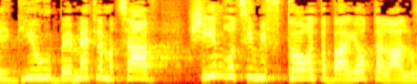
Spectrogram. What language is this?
Hebrew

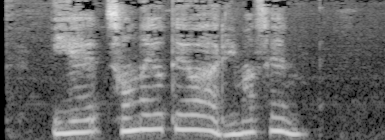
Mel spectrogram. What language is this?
Japanese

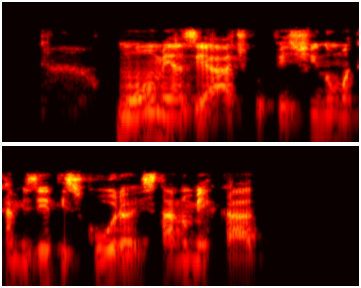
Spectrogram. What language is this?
Portuguese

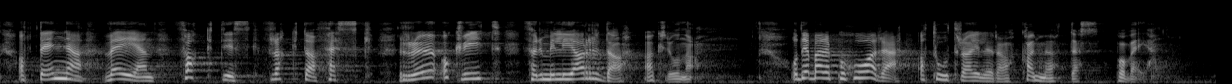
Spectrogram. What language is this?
Norwegian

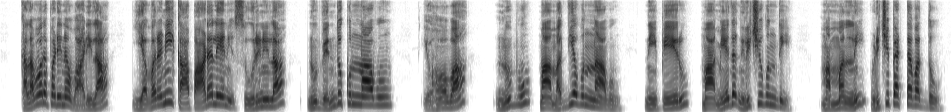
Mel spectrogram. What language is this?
Telugu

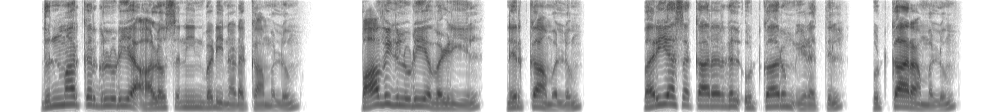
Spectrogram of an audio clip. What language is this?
Tamil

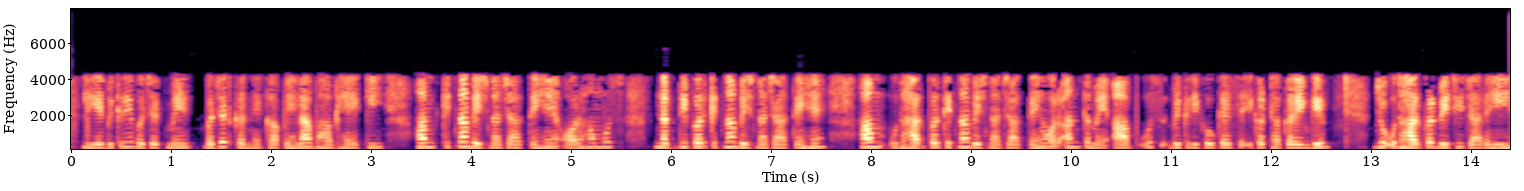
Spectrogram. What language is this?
Hindi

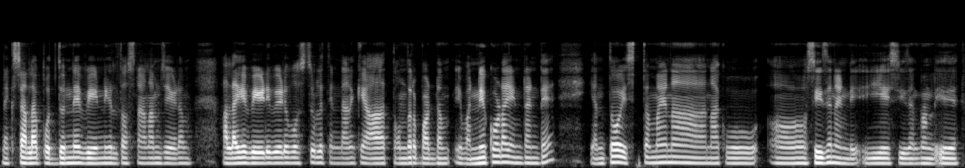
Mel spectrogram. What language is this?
Telugu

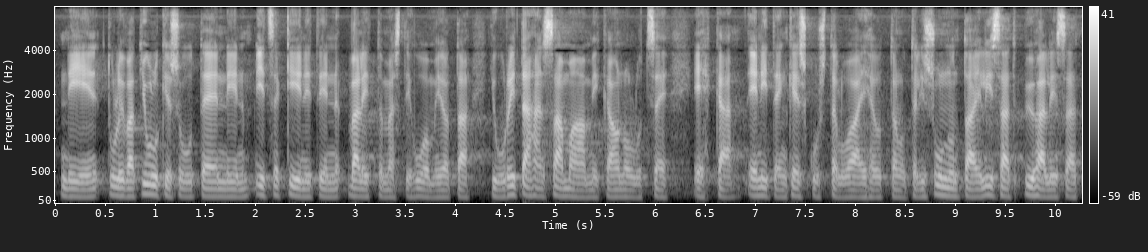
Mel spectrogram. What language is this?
Finnish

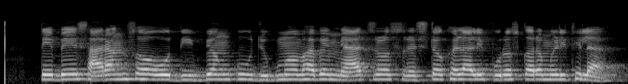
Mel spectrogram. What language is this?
Odia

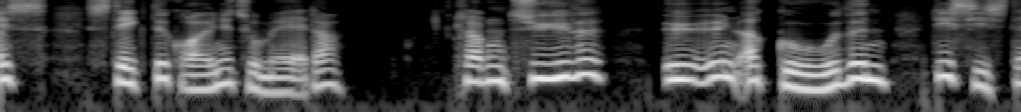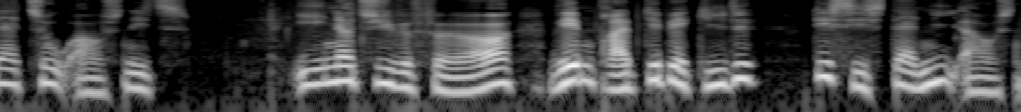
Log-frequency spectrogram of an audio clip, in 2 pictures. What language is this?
Danish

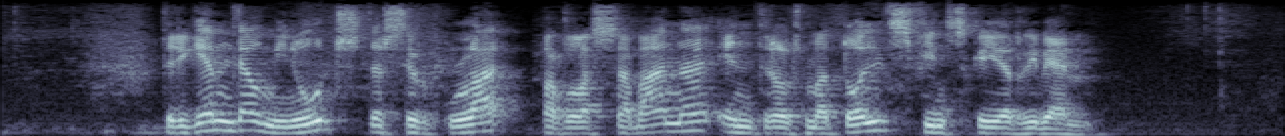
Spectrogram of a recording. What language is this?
Catalan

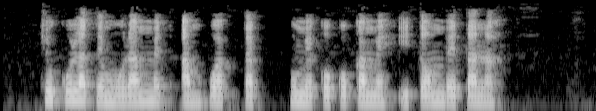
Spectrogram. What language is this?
Yaqui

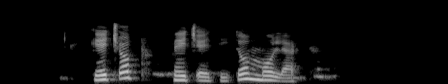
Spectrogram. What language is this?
Mingrelian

